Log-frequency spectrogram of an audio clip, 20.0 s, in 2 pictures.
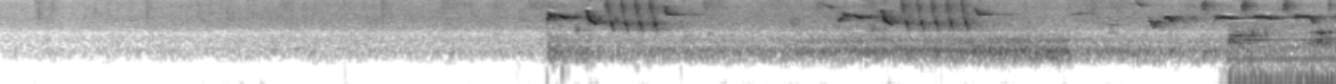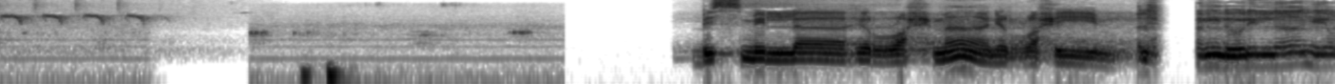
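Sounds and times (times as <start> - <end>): steady background hiss: 0.0 - 11.9
birds singing: 4.1 - 5.4, 6.0 - 14.1.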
